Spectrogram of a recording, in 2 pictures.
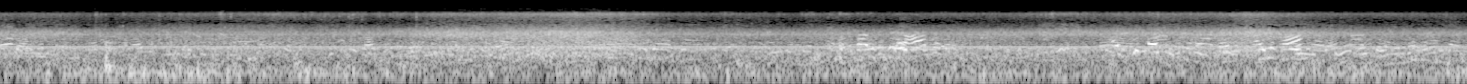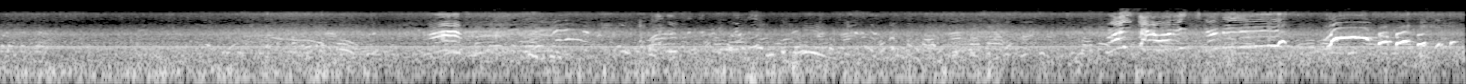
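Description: Small waves wash gently onto a sandy shore.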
